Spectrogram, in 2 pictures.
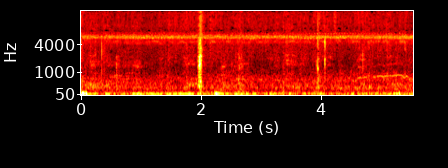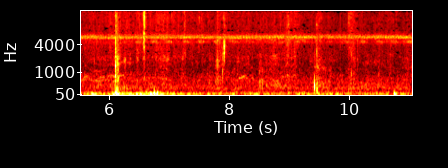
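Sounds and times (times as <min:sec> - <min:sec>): low rumble of wind: 0:00.0 - 0:07.9
footsteps on dirt trail: 0:00.0 - 0:11.0
high-pitched insect drone: 0:00.0 - 0:11.0.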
